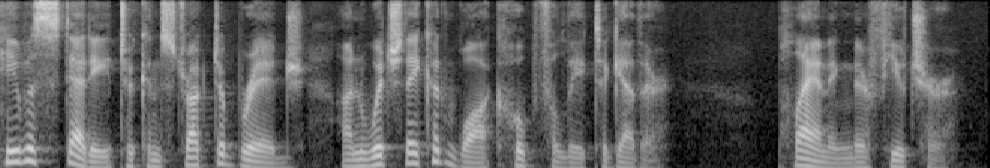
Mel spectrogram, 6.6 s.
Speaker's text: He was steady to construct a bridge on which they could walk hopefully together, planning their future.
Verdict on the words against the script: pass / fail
pass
